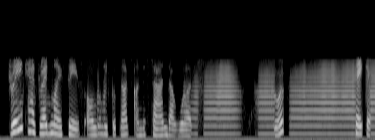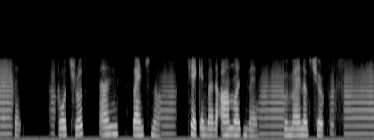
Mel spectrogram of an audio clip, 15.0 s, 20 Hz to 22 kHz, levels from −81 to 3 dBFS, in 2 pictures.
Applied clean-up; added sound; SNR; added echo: neural diffusion model UNIVERSE++.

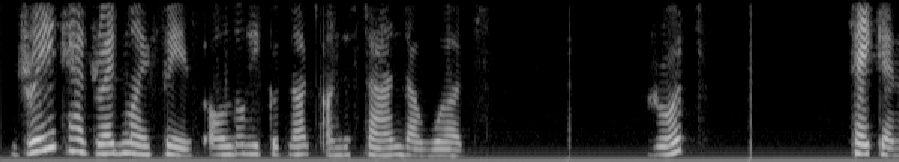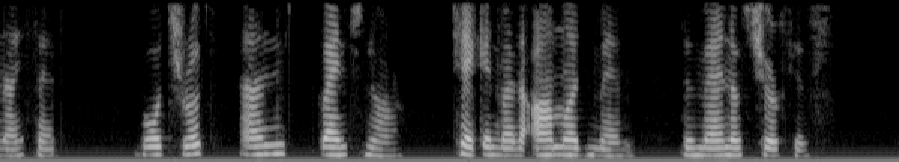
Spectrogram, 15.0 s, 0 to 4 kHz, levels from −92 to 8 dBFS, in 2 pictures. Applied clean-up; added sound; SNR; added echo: none; none; none; none.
